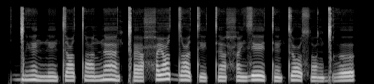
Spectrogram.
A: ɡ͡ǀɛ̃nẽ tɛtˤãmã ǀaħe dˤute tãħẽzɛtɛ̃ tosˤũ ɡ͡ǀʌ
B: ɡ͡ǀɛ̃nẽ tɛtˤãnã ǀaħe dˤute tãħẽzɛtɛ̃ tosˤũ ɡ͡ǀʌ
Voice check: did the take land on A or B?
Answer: B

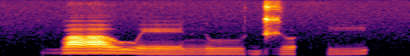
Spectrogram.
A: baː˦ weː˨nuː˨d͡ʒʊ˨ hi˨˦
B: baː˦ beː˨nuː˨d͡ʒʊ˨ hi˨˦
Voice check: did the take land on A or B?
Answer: A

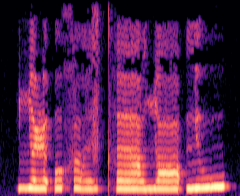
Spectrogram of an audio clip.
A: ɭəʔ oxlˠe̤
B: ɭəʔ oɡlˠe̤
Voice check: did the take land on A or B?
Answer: A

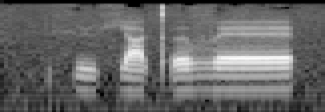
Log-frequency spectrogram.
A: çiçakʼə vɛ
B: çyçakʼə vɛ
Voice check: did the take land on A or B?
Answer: B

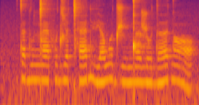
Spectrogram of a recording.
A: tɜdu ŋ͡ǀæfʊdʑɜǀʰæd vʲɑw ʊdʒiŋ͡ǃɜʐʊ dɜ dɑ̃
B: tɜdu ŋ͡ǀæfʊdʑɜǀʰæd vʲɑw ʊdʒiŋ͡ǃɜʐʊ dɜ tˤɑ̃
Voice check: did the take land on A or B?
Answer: A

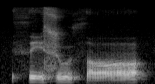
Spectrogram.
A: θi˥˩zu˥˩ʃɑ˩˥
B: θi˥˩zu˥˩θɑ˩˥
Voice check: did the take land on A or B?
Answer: B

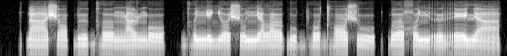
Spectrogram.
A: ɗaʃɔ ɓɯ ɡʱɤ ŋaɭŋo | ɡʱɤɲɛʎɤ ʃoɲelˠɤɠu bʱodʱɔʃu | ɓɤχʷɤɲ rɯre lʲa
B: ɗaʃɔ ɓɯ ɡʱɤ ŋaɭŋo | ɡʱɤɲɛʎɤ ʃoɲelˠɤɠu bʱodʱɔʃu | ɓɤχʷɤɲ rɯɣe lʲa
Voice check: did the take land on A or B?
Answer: A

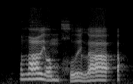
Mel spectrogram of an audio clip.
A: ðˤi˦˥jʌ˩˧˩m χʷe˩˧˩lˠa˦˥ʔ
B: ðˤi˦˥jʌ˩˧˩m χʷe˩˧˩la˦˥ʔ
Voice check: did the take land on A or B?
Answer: B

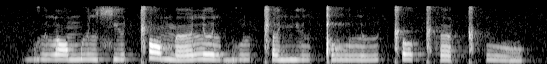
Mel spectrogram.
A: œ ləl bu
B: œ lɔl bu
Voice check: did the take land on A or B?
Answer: A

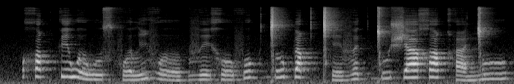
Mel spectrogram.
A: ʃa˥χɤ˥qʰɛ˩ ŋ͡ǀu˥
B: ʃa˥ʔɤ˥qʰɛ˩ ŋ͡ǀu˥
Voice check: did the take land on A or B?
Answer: A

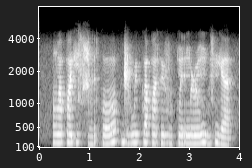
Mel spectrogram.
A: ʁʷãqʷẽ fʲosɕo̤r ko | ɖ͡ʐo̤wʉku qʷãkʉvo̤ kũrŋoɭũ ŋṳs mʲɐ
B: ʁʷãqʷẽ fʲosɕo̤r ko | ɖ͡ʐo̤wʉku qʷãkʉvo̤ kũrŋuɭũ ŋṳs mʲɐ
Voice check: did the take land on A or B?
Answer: B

